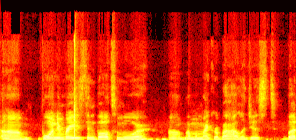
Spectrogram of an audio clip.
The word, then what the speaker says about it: Baltimore: didn't say it right he didn't say baltimore right now yeah there's no t in baltimore okay the t is silent aj about to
